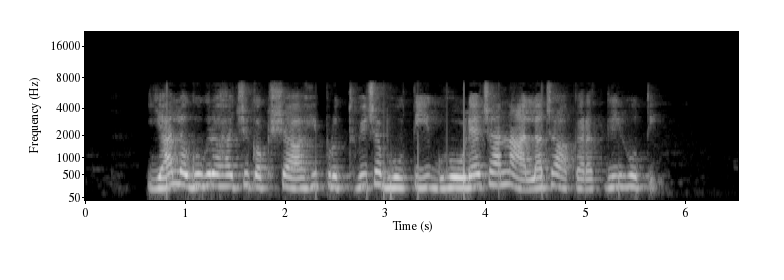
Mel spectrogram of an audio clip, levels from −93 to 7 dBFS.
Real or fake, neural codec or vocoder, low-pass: real; none; 7.2 kHz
